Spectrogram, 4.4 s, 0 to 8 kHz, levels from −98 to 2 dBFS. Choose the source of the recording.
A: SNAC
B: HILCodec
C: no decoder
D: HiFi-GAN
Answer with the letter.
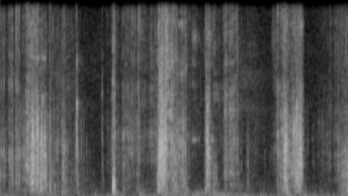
C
